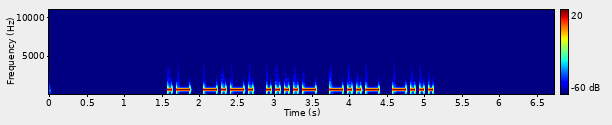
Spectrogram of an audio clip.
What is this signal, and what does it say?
Morse code, heard as a keyed tone, about 20 wpm, 700 Hz. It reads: AC4XB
